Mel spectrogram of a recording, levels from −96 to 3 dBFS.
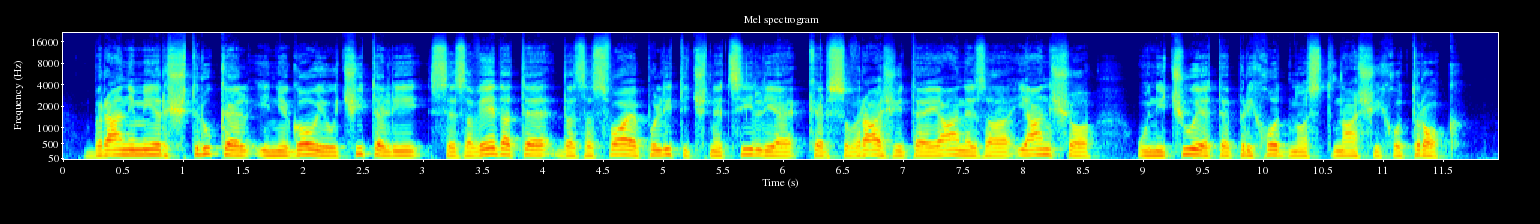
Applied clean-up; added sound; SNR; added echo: none; none; none; none.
